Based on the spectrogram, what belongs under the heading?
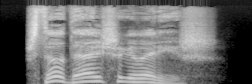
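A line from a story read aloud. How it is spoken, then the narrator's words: Heavy sigh. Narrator (Russian): тяжело вздохнул Андрей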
